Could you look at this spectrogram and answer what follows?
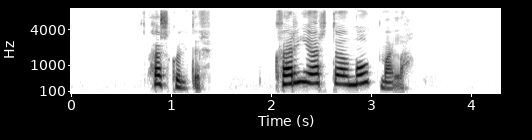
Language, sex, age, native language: Icelandic, female, 40-49, Icelandic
